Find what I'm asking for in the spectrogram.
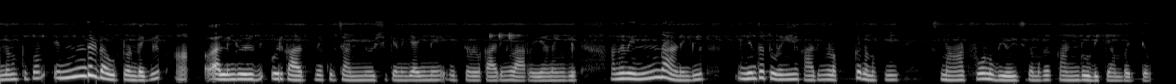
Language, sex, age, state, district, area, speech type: Malayalam, female, 18-30, Kerala, Wayanad, rural, spontaneous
